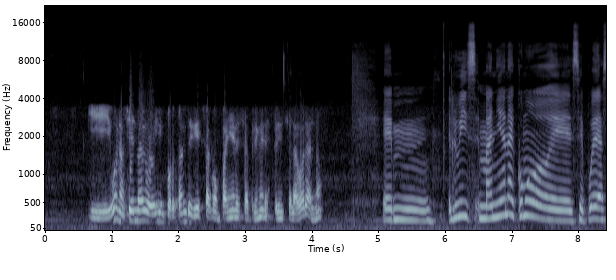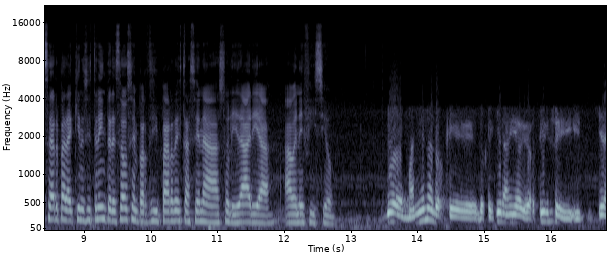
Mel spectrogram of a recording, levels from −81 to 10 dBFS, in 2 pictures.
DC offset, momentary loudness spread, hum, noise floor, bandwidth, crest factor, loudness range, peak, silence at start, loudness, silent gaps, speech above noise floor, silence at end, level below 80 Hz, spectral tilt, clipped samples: under 0.1%; 7 LU; none; -50 dBFS; 16 kHz; 16 dB; 3 LU; -8 dBFS; 0.65 s; -24 LUFS; none; 27 dB; 0 s; -52 dBFS; -5.5 dB/octave; under 0.1%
